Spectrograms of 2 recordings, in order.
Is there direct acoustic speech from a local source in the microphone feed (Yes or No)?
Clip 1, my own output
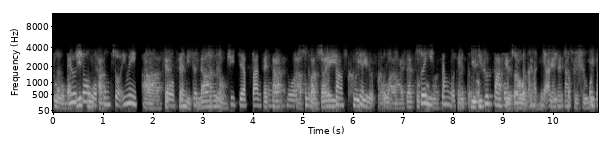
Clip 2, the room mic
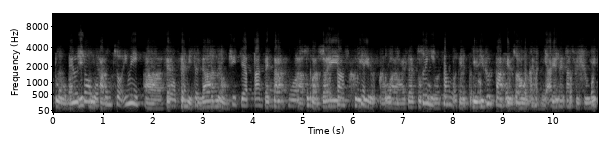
No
